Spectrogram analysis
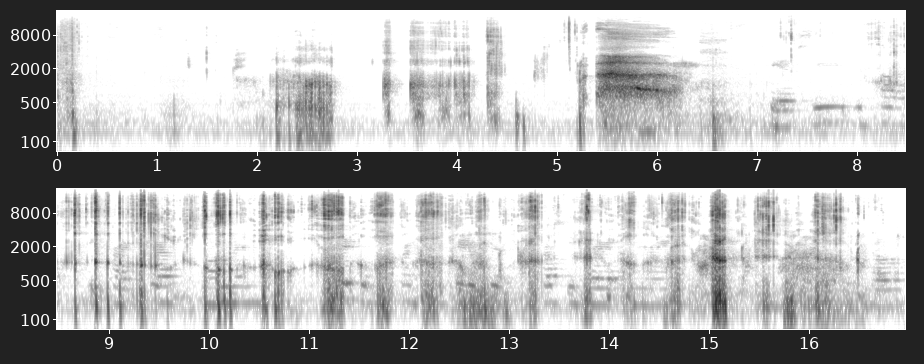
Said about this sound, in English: It's the crunch in the cheese.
